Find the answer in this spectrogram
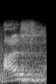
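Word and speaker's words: אש: அப்படிங்கற ஒரு உறுப்பையும் அந்த கே அப்படிங்கற உறுப்பையும் எடுத்துட்டோம்னா அஷ் அப்படிங்கிற ஒரு எழுத்துதான் அதை அப்படிதான் உச்சரிக்கணும் அந்த யோதுங்கிற எழுத்தையும் ஹேங்கிற எழுத்தையும் எடுத்துட்டா ஈஷான்னு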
